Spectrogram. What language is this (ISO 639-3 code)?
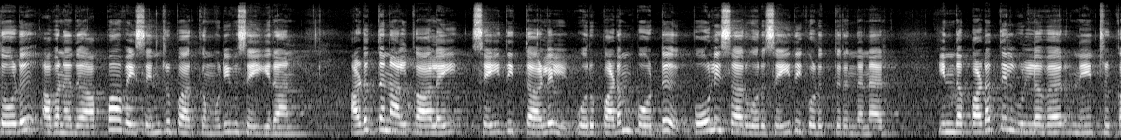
tam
